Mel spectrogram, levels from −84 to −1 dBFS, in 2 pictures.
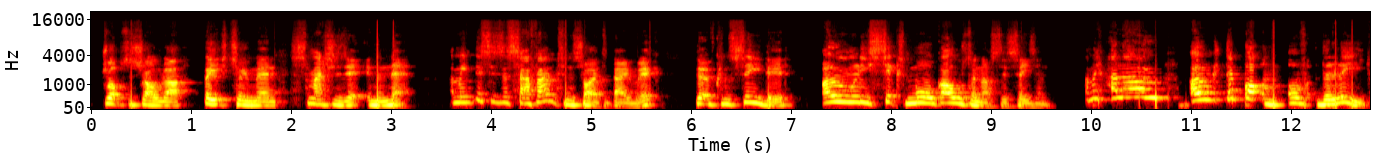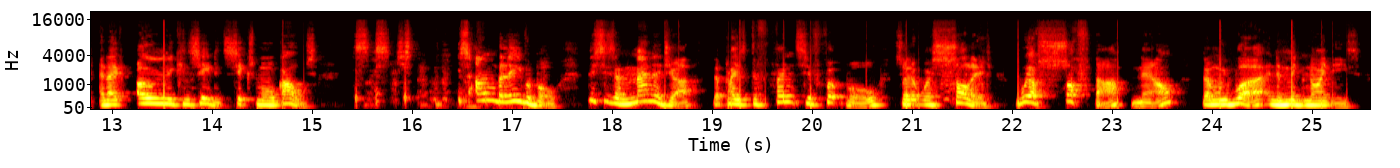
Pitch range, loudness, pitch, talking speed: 135-205 Hz, -24 LUFS, 160 Hz, 175 wpm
